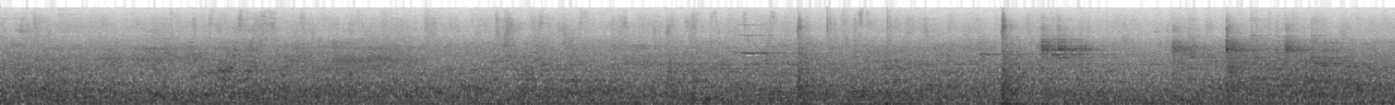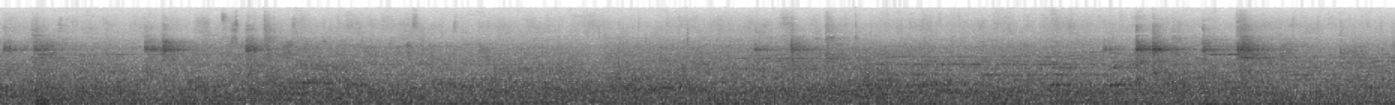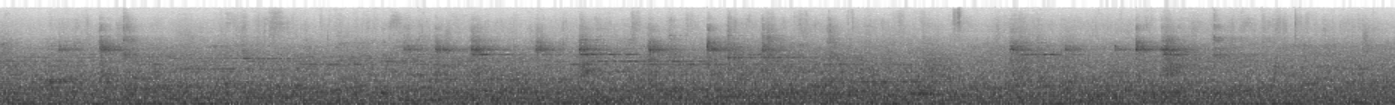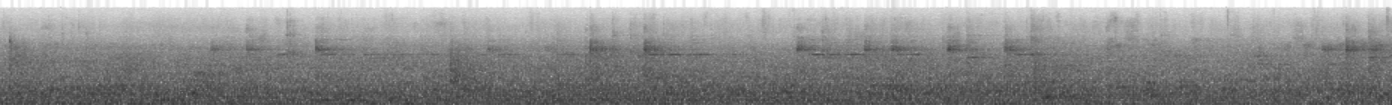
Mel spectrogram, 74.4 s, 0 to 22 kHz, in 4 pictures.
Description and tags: conference hall 2
Atmosphere in the big hall of Novosibirsk Expo Center.
Recorded 30-03-2013.
XY-stereo.
Tascam DR-40, deadcat
hall, noise, Russian-speech, IT, atmosphere, peoples, ambient, ambiance, ambience, atmo, conference, background, background-sound, people, soundscape, atmos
